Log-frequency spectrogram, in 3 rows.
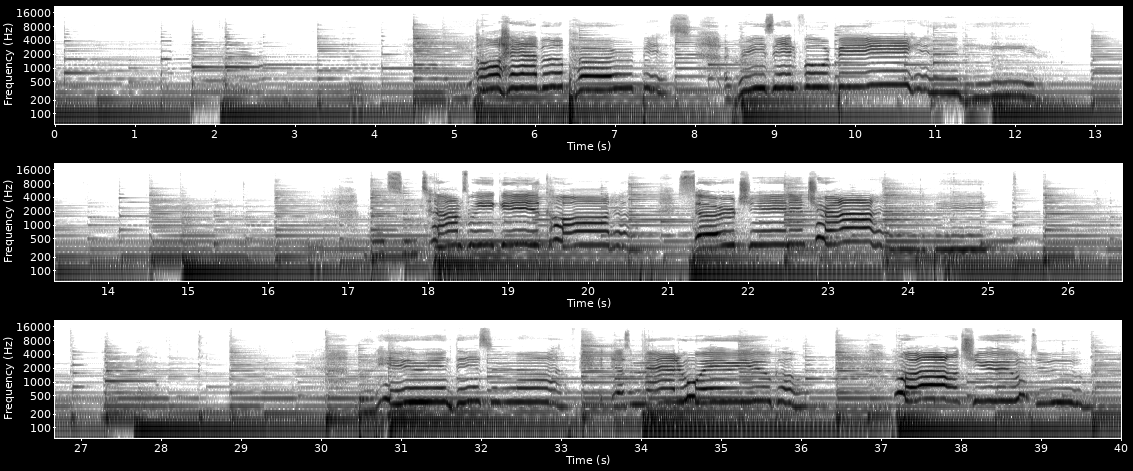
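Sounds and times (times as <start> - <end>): strummed acoustic guitar: 0.0 - 40.0
woman singing gospel song: 17.3 - 20.6, 30.5 - 36.0, 37.1 - 39.6.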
